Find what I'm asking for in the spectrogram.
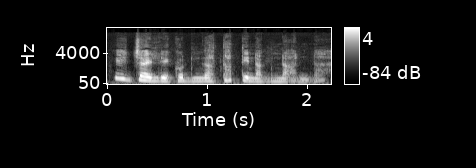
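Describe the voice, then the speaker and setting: A woman's voice: lowish voice, animated, moderate pace, a bit bright, slightly rough, no echo, full character voice. An actress with a Filipino accent playing a scheming, evasive mother in a radio drama. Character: scheming mother making excuses to her child.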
